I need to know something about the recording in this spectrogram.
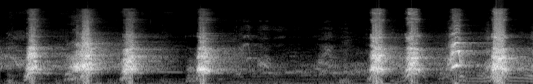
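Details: Pet weenie dogs, dachshunds, bark excitedly at a phone app, four quick barks, a brief pause with soft noises, then four more rapid barks.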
